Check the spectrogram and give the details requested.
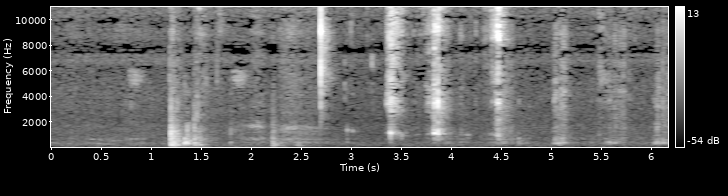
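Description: Close-miked eating: a thump about a second in, then wet chewing and lip-smacking clicks, about one every half second, as a mouthful of rice and chicken liver curry is chewed.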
